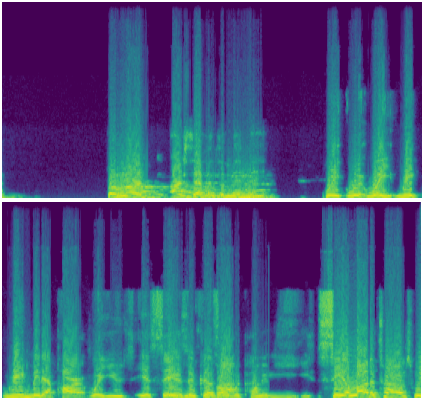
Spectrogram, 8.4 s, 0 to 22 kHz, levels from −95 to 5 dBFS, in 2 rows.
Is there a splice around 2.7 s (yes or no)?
no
